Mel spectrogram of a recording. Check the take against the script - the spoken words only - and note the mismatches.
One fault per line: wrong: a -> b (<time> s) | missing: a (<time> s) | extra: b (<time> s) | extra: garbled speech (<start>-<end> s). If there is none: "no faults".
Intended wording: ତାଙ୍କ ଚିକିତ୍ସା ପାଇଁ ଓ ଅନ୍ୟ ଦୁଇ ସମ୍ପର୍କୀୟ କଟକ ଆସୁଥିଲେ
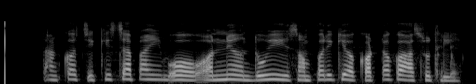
no faults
